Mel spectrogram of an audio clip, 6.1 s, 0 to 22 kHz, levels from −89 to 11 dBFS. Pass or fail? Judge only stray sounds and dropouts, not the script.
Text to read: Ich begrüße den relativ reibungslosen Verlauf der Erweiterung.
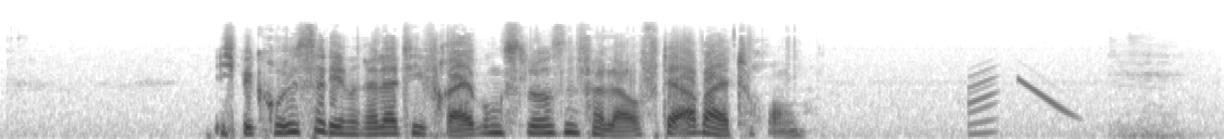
fail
